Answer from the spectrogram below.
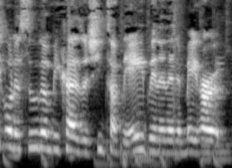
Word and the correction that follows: Ambien: We actually pronounced it as Ambien. – Oh, it's Ambien.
